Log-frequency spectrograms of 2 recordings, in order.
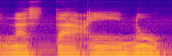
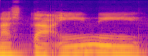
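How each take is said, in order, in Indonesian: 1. Kata ini diakhiri dengan vokal 'oo'. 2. Kata ini diakhiri dengan vokal 'ee'. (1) "tapi nasta'inu" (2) "sering orang itu salah membaca"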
